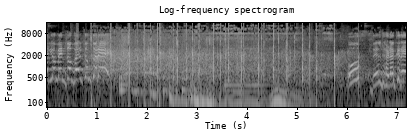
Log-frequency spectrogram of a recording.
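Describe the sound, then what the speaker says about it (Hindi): Studio audience at a televised Pakistani singing competition applauds in a sustained burst of clapping, with music and a host's voice layered over it throughout. "भरपूर तालियों में इनका वेलकम करें"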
